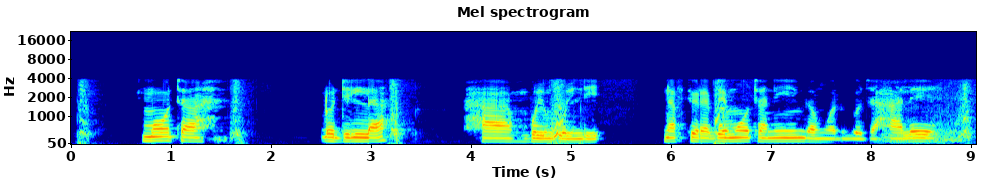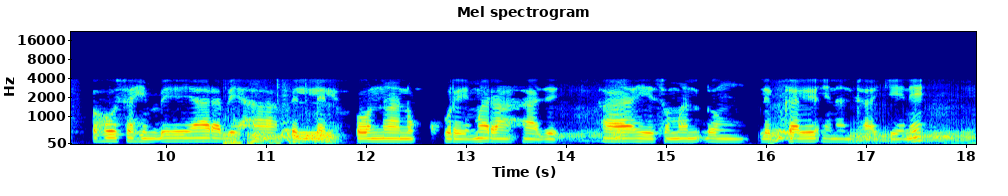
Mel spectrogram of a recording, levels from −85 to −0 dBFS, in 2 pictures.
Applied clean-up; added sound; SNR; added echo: none; Zipper (clothing); 12 dB; none.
